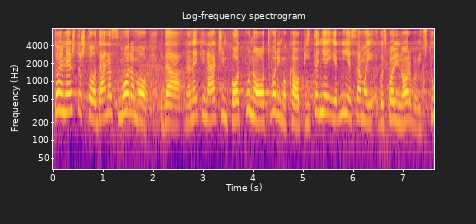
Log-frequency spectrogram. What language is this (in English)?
Serbian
